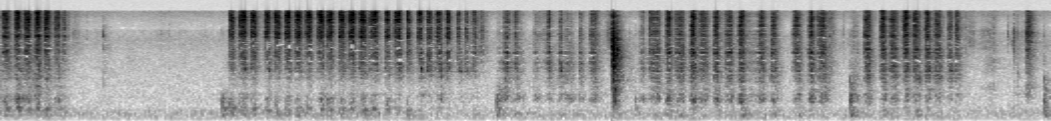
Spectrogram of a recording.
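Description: A multicolor striped wooden pencil rubs and scratches yellow coloring onto a flat printed paper sheet on a desk, while the other hand with red nails holds the sheet. Rapid, bright, scratchy back-and-forth strokes come in bursts, with a quiet pause early on, a short break near the end and one sharp tap around the middle.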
